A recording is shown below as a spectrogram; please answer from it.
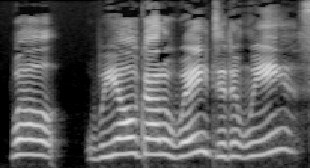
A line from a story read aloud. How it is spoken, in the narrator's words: said Cho pleadingly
